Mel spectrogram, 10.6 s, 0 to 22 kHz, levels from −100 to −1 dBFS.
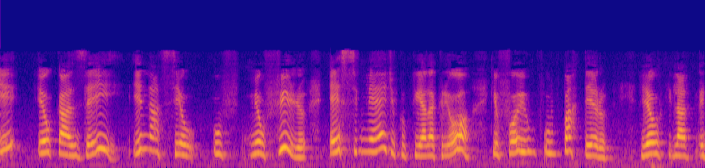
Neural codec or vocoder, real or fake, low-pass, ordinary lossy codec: none; real; 7.2 kHz; AAC, 32 kbps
